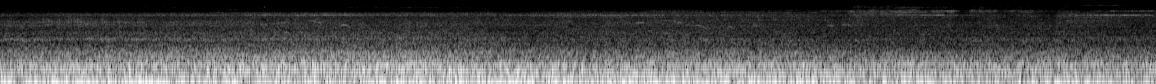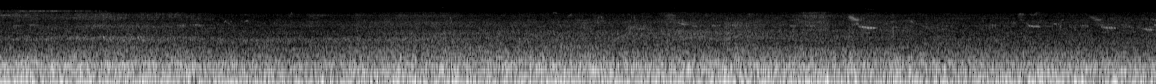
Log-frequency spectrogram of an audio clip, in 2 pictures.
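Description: Freight train of container wagons rolling away along the track: a steady rumble and rattle of wheels on rail that slowly fades as the train recedes.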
